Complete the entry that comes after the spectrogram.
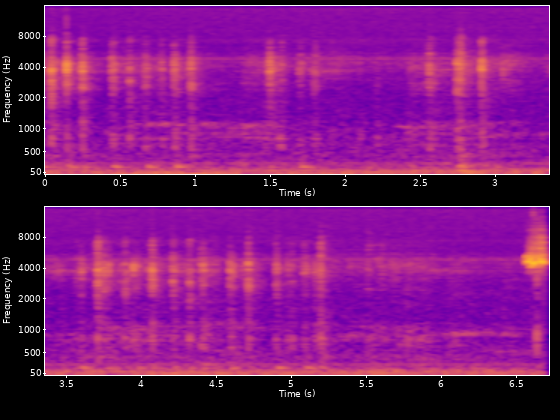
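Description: A password typed on a computer keyboard: a steady run of quick, close keystroke clicks with small pauses, a louder key press at the very end, and no voices.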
